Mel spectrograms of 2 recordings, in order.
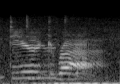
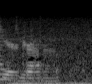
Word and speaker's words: Deirdre: Hi, Edie. Deirdre. I know it's got that tricky second syllable, but I figured it out by age 2. Don't give up. You'll get there. Sorry. Hi, Deirdre.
